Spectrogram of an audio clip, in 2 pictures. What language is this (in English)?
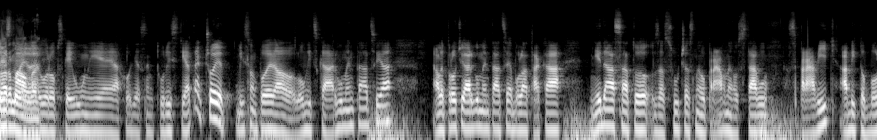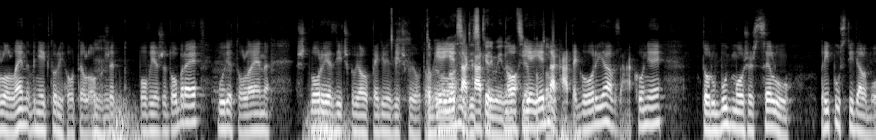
Slovak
